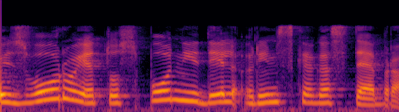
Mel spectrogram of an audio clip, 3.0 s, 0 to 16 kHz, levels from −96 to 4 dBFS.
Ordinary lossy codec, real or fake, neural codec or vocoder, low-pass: none; real; none; 7.2 kHz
